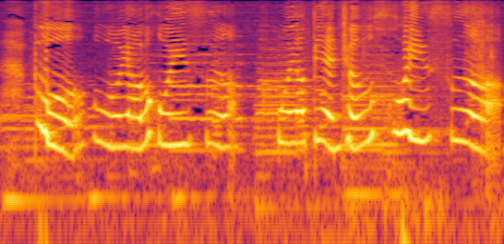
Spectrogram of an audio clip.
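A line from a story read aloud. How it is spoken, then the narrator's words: Wailing sobbing. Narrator (Chinese): 哈瓦尔嚎啕大哭起来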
